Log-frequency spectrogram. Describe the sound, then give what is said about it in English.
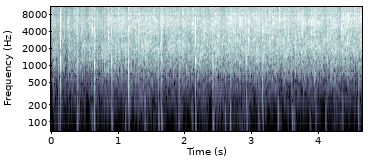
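Applause from a live studio audience, used as an effect: dense, steady clapping with sharper individual claps standing out, holding at an even level throughout. “I bet you didn't know I was actually recording this with you in front of a live studio audience.”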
